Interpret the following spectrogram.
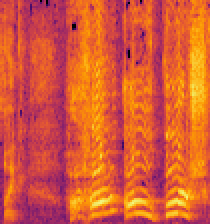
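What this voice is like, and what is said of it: Exaggerated high-pitched Mickey Mouse voice. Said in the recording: “your most exaggeratedly, stupidly high Mickey Mouse voice”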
